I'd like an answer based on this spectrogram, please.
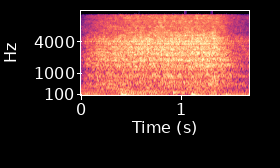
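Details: Carico Clean Machine steam cleaner with ready light on and safety valve pushed fully left: steady, strong hiss of steam when the trigger is pulled; working properly.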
